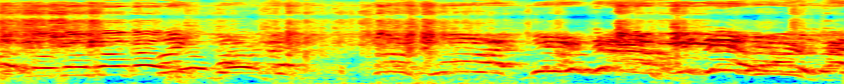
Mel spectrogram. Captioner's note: murmurs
